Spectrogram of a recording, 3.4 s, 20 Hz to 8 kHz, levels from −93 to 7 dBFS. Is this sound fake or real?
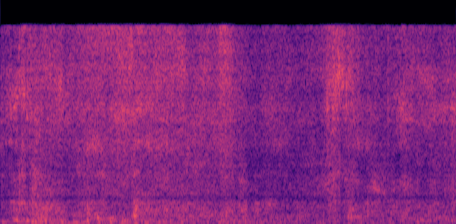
fake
